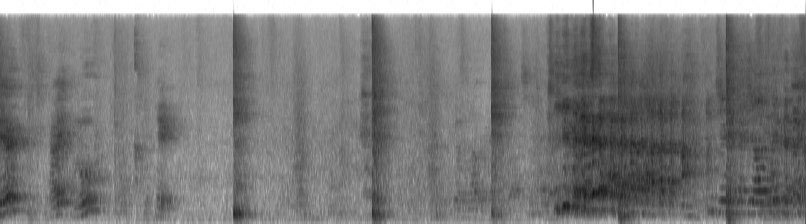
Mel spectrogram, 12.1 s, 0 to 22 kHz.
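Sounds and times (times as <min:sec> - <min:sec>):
body thumping on a mat: 0:05.5 - 0:06.7, 0:09.2 - 0:09.6.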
